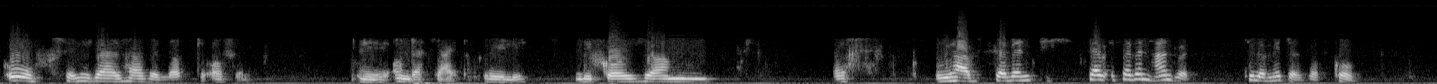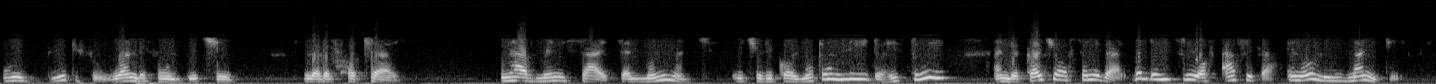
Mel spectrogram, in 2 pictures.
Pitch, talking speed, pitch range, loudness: 160 Hz, 115 wpm, 135-215 Hz, -18 LUFS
